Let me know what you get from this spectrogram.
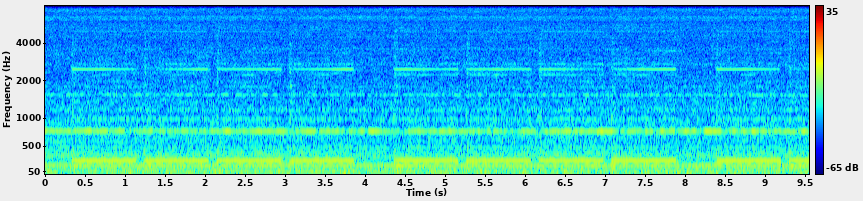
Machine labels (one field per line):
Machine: slide rail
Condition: normal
